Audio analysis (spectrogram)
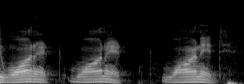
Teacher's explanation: i say wanted wanted without that t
